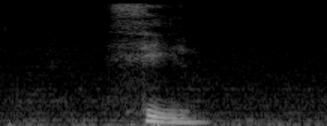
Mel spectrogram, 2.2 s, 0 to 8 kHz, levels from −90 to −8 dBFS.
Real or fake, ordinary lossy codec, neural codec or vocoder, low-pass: real; AAC, 48 kbps; none; 7.2 kHz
